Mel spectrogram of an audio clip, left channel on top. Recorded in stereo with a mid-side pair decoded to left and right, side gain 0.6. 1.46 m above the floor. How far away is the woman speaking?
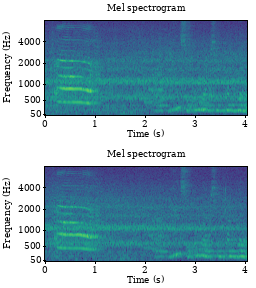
About 7.5 m.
